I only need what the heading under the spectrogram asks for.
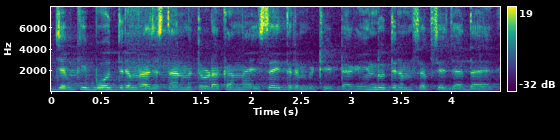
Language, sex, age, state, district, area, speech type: Hindi, male, 30-45, Rajasthan, Jodhpur, urban, spontaneous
